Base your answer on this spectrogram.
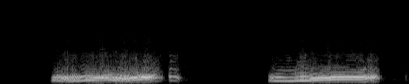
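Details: English Bulldog Leeloo snoring while asleep: two rough, droning breaths of about one second each, separated by a short pause, with a low buzzing tone and a brief catch at the end of the first breath.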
